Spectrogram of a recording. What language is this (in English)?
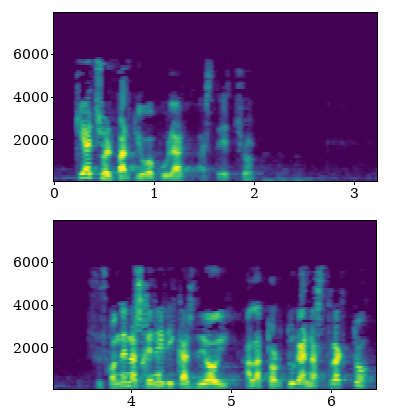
Spanish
